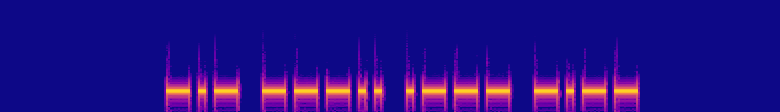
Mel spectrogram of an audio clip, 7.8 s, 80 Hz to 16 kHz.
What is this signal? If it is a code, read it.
Morse code, heard as a keyed tone, about 15 wpm, 700 Hz. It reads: K8JY
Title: USA Call Signs - 4 Characters - Repeated 2x - 15wpm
